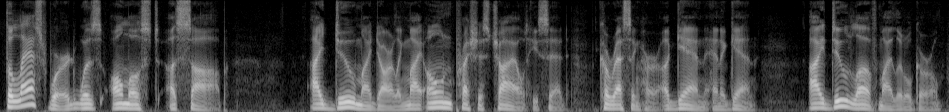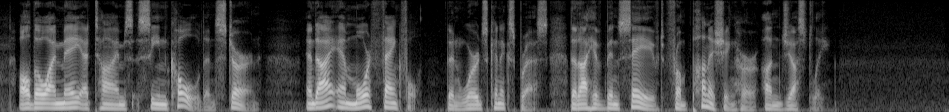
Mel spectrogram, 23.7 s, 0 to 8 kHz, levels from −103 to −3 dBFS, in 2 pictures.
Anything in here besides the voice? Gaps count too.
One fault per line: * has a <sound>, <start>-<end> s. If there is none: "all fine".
all fine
